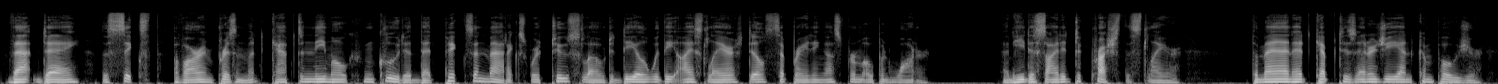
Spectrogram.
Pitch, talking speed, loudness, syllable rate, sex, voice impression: 110 Hz, 170 wpm, -23 LUFS, 5.2 syllables/s, male, very masculine, very adult-like, thick, tensed, slightly weak, slightly bright, very soft, slightly muffled, very fluent, cool, intellectual, very refreshing, very sincere, calm, slightly mature, very friendly, reassuring, unique, elegant, slightly wild, very sweet, very lively, kind, slightly intense, slightly light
